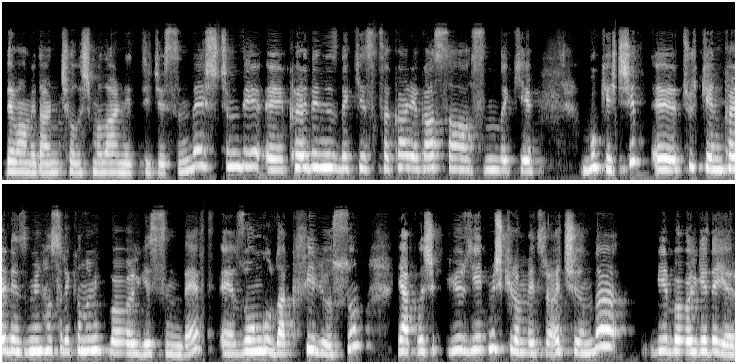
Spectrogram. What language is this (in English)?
Turkish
